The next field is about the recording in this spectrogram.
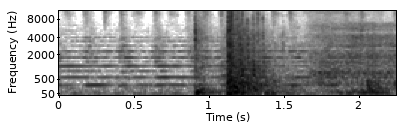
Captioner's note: the door closing sound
